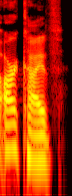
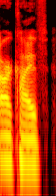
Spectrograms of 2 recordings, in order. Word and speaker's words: arXiv: Now on the archive for those people who are listening who aren't researchers there's something called a arxiv pronounced archive sometimes at least pronounced archive where researchers post and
